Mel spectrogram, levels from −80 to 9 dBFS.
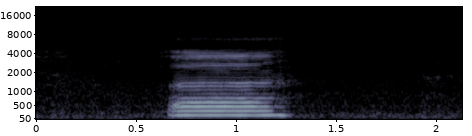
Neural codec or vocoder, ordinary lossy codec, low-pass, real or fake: codec, 16 kHz, 4 kbps, FunCodec, trained on Chinese and English, 50 frames a second; none; 7.2 kHz; fake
